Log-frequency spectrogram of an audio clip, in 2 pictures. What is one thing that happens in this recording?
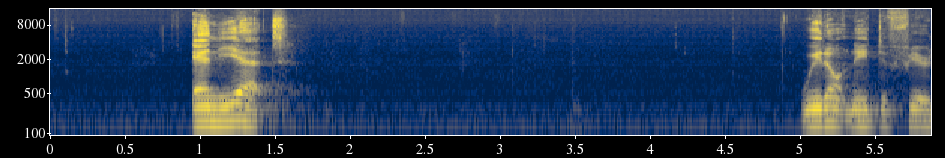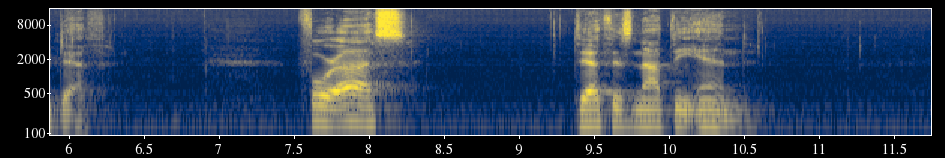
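An elderly man speaks slowly and solemnly into a microphone, with long pauses, in a room with light echo.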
